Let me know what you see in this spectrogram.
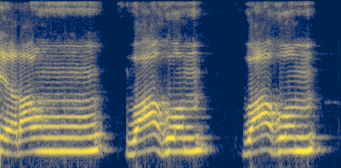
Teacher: वाव को पढ़ते वक्त होंठ गोल होंगे, अगर नहीं होंगे तो समझे वाव सही तरीके से अदा नहीं हुआ।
